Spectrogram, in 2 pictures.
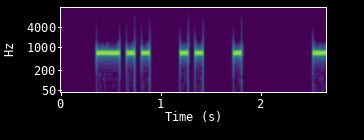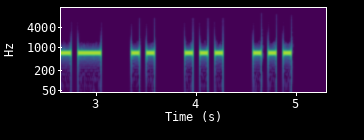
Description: Morse code, heard as a keyed tone, about 16 wpm, 680 Hz. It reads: DIE MISS
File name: Morsekurs / Witze / Witz 02 April 2024 70 F80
